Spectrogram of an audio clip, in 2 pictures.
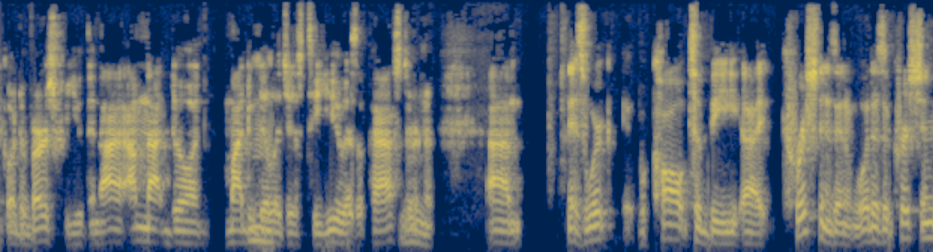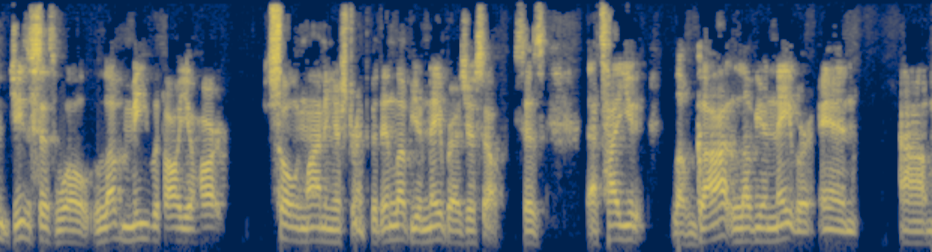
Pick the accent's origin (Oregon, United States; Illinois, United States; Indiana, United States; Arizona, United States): Indiana, United States; Gary; where I grew up in Gary, Indiana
